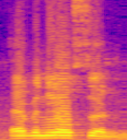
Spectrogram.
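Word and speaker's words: Evanilson: Evan Nielsen.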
